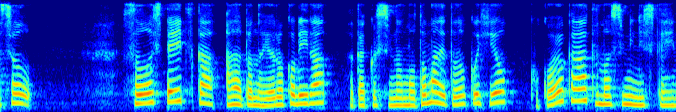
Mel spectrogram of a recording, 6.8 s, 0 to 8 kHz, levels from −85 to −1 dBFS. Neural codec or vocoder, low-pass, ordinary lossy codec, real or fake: autoencoder, 22.05 kHz, a latent of 192 numbers a frame, VITS, trained on one speaker; 7.2 kHz; Opus, 32 kbps; fake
